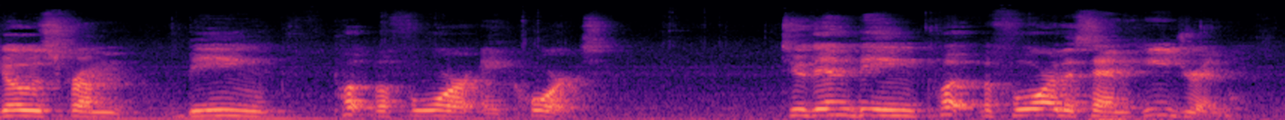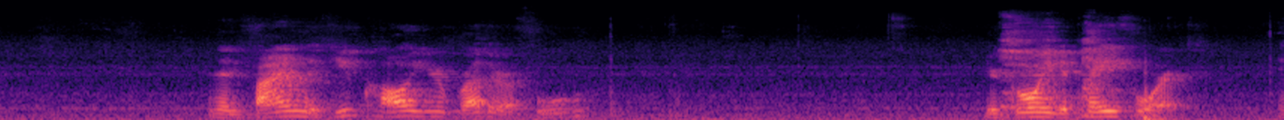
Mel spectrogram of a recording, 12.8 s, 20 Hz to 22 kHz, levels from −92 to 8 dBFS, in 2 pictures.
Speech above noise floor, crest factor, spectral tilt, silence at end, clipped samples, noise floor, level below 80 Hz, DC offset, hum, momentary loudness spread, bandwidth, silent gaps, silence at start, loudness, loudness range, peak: 25 dB; 18 dB; -5.5 dB/octave; 0 s; under 0.1%; -47 dBFS; -44 dBFS; under 0.1%; none; 15 LU; 13.5 kHz; none; 0 s; -23 LUFS; 7 LU; -6 dBFS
